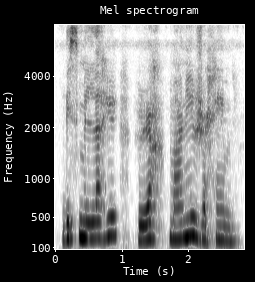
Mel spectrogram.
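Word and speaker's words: بِسْمِ ٱللَّٰهِ ٱلرَّحْمَٰنِ ٱلرَّحِيمِ: এখানে সঠিক উচ্চারণটা হবে বিসমিল্লাহির রাহমানির রাহিম। হাটা গলার মধ্য থেকে আসবে রাহ।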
